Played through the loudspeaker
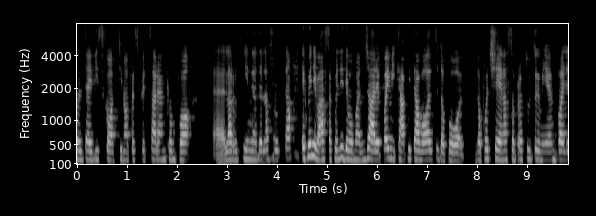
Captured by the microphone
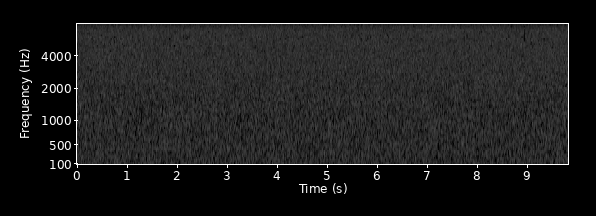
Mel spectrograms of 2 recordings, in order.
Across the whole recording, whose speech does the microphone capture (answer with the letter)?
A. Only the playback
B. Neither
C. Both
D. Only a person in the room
B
